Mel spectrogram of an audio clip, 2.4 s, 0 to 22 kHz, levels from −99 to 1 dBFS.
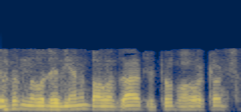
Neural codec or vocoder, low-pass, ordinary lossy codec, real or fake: codec, 16 kHz in and 24 kHz out, 0.6 kbps, FireRedTTS-2 codec; 3.6 kHz; MP3, 24 kbps; fake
